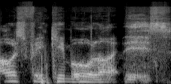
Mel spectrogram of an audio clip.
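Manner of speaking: strong, rough, gruff barbarian tone. Asked by the others for a good gruff character voice, trying out a gruff voice. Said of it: "your good gruff voice".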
